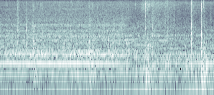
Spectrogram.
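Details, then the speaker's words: Chinese diesel air heater for camper van, fuel line primed, at startup as glow plug reaches ignition temperature: soft even clicks about once a second over steady fan hum, dosing pump feeding fuel, no air in line; normal. "It's clicking. so it's pumping fuel. There's no air in the line, so it should get a nice clean start, a nice consistent burn."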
